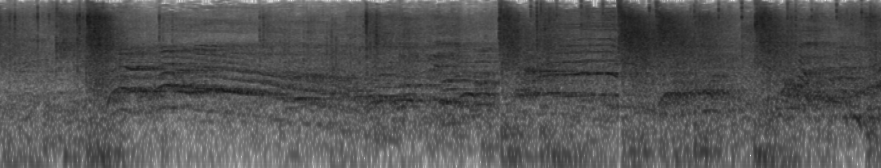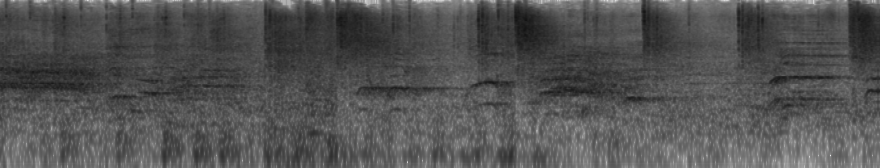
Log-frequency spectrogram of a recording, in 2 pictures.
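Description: A man shouts loud, drawn-out battle cries in a large echoing hall.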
